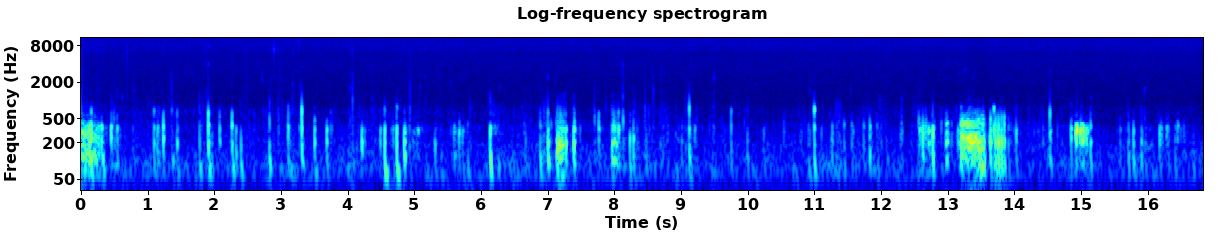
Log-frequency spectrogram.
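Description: Bubbling, gurgling gut noises come and go in bursts, with louder rumbles near the end. These are normal stomach growling sounds.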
